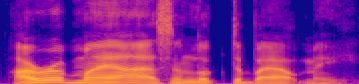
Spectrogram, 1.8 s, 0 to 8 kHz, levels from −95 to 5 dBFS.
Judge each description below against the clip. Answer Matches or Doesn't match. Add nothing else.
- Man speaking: Matches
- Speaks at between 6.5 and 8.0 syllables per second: Matches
